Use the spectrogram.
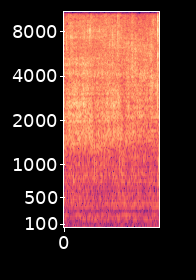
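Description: Water flowing through a pipe inside a strainer in a budget aquaponics system built from barrels, a steady close rushing and splashing that runs unbroken without any talk.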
